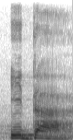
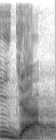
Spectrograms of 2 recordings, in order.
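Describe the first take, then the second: First: The middle consonant is a d sound. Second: The middle consonant is a j sound. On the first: "bisa tercampur dengan makhraj huruf dal" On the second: "Bisa berubah menjadi huruf jim"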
